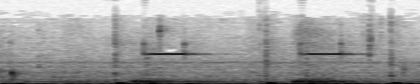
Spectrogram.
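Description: A few faint clicks of the plastic push-button on an ultrasonic essential oil diffuser's base as it is pressed to cycle the light colours, over a low steady room hum.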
